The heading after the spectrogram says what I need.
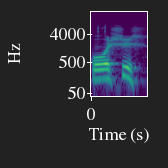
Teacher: इस 'सा' के उच्चारण को देखिए; इस तालव्य 'शा' का अर्थ है कि जीभ तालू को छूती है।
